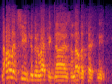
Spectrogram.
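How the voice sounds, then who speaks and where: An actor playing a patient campaign mentor, explaining and probing with questions in a 1940s educational film. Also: male voice, a little high, expressive, racing, fairly bright tone. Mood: instructive. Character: patient campaign speechwriter coaching a young learner. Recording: noisy old 1940s film soundtrack.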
